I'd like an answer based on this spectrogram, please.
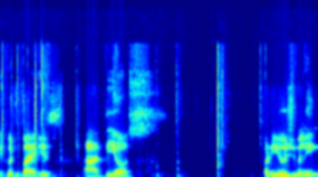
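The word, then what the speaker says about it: adiós: it means that uh you need to give a little bit more stress on this world right as the adios uh dios adios and again H is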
